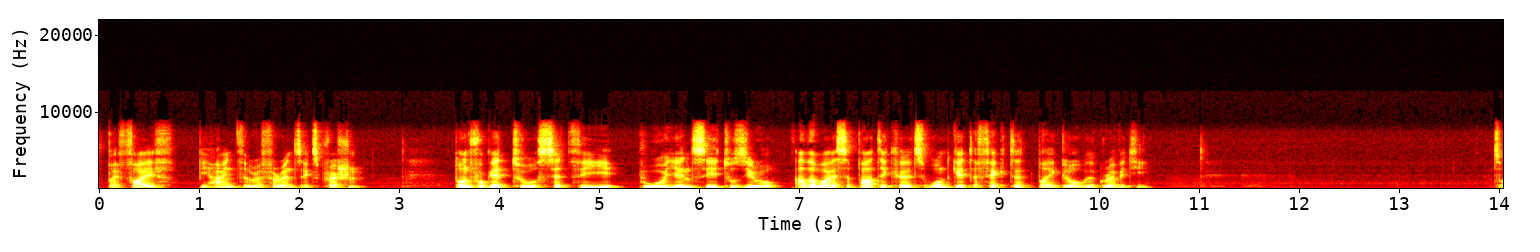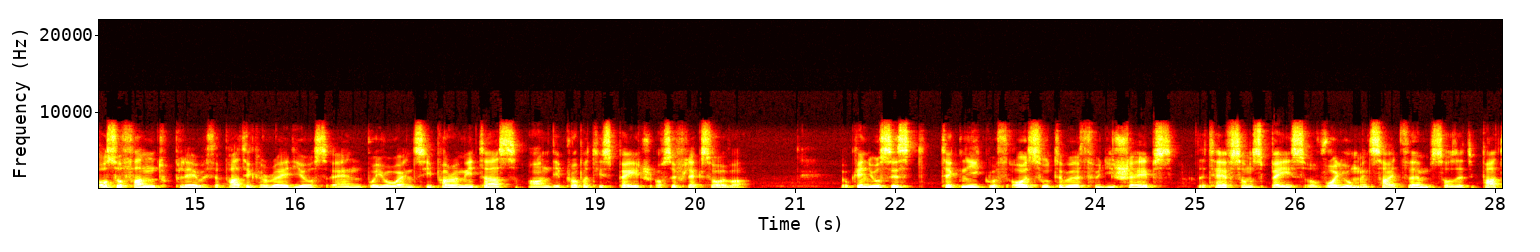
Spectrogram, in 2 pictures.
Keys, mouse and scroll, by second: 4.4 click, 7.5 scroll down 1, 8.0-8.4 drag, 14.9-15.3 click, 15.7 scroll up 1, 16.5 click, 18.8-19.7 drag.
